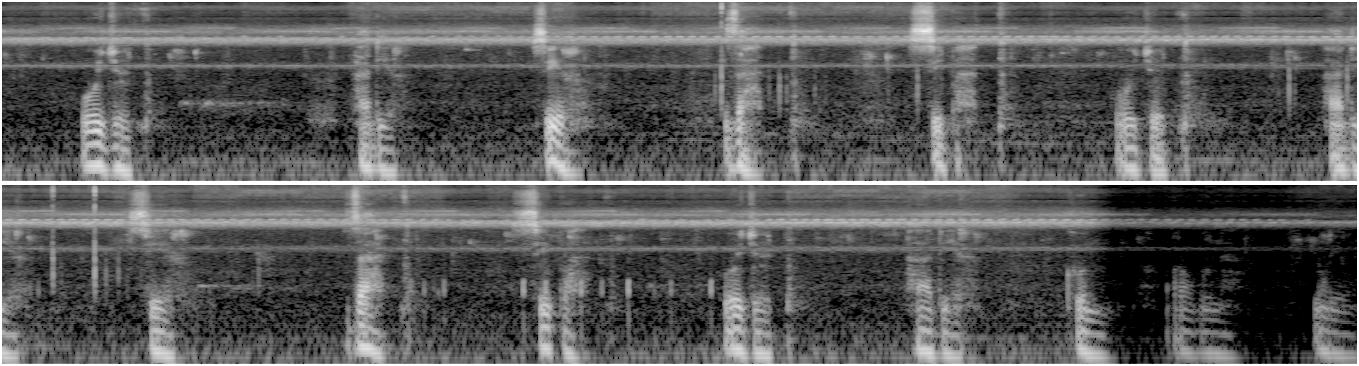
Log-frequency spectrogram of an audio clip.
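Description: A man speaks quietly in short phrases close by.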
